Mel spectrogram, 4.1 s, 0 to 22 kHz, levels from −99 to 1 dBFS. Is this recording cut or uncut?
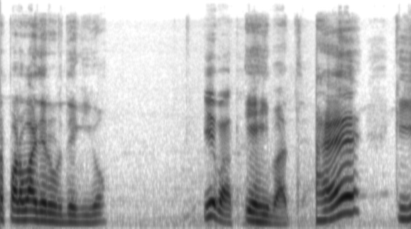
cut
